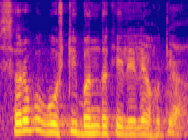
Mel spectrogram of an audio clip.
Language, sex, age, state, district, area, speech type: Marathi, male, 45-60, Maharashtra, Satara, rural, spontaneous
